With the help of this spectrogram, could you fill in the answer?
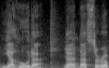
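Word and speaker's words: יהודה: take the the um tribe of Judah right Yehuda that's the real pronunciation that's where Utah.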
